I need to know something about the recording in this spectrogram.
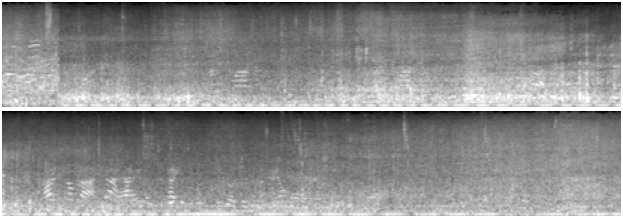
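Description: A snowboard scrapes over snow.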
